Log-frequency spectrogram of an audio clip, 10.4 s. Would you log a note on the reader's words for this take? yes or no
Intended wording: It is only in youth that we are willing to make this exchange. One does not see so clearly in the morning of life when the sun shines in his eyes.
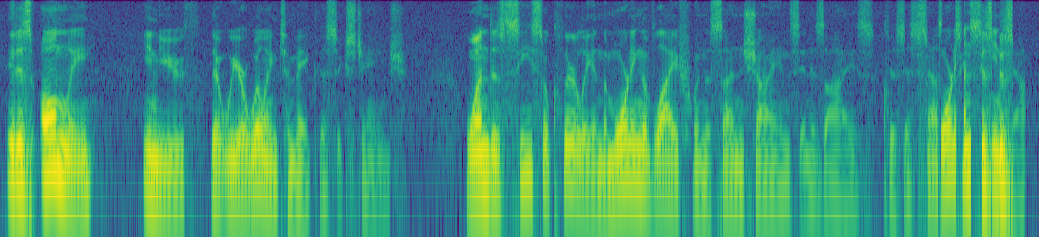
yes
